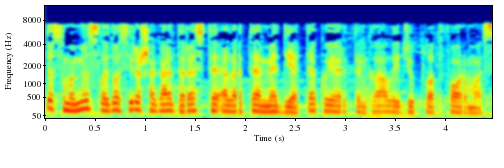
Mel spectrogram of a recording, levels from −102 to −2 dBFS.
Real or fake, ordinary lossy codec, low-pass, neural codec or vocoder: real; MP3, 32 kbps; 7.2 kHz; none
